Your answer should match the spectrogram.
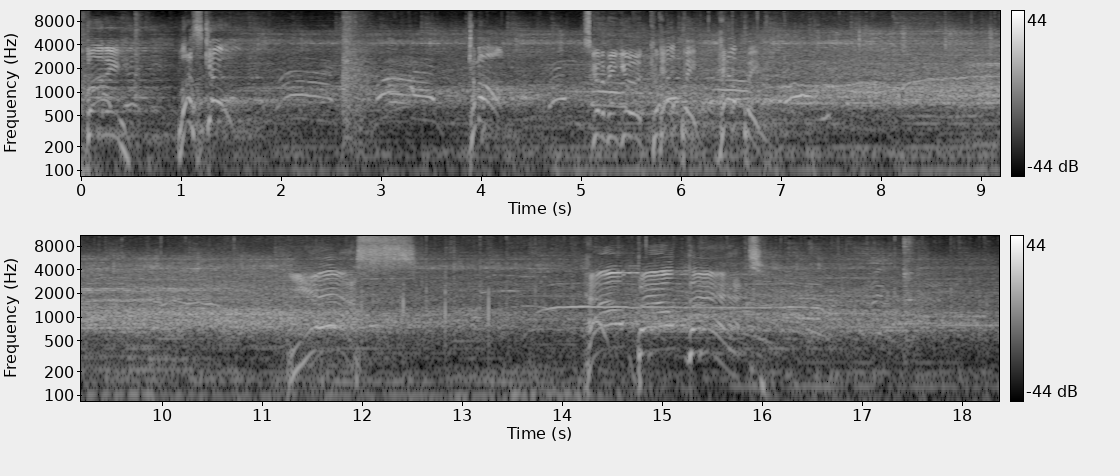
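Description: Bull-riding arena during a ride: people yelling and whooping over a steady arena din, with several sharp knocks in the first few seconds.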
